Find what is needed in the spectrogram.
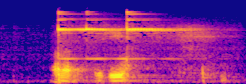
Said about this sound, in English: So usually they sound the bell,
